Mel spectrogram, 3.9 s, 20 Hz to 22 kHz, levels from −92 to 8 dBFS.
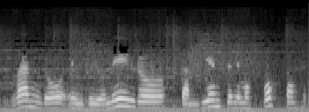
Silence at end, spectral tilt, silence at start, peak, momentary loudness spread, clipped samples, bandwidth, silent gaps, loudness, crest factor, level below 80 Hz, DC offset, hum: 0 s; -7.5 dB/octave; 0 s; -2 dBFS; 8 LU; under 0.1%; 8.4 kHz; none; -18 LUFS; 16 dB; -46 dBFS; under 0.1%; none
